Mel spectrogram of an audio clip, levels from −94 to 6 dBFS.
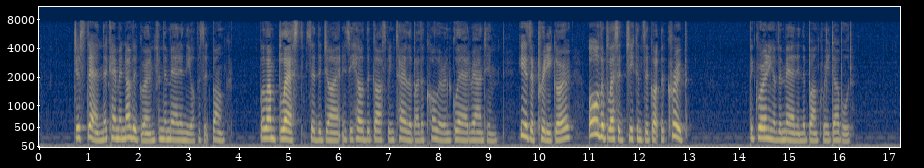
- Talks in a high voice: Yes, high, 205 Hz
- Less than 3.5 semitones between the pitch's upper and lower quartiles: Yes, average, 3.0 semitones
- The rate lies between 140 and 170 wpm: No, average, 185 wpm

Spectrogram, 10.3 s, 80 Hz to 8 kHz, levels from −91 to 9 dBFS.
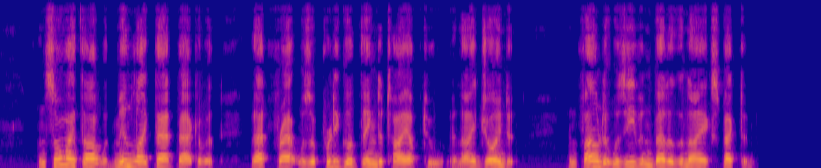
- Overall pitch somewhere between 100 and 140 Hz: No, medium, 185 Hz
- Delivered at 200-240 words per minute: Yes, fast, 205 wpm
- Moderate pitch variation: No, wide, 7.3 semitones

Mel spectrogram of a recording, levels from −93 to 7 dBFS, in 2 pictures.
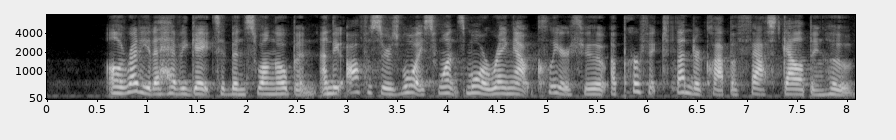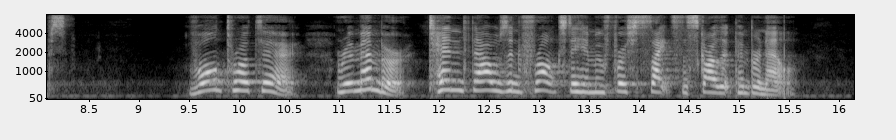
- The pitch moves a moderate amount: No, wide, 6.6 semitones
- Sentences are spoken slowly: No, average, 150 wpm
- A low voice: No, high, 240 Hz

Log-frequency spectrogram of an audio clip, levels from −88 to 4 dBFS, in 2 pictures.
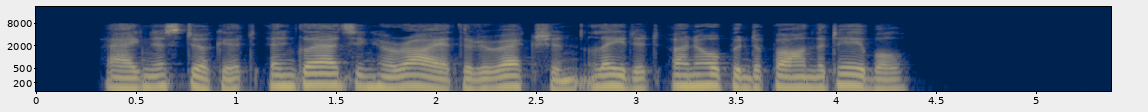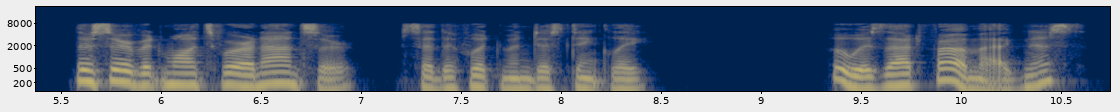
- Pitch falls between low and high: Yes, medium, 155 Hz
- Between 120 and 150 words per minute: No, average, 185 wpm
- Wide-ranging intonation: No, average, 4.5 semitones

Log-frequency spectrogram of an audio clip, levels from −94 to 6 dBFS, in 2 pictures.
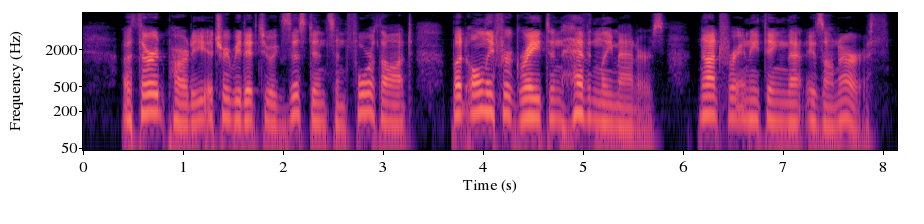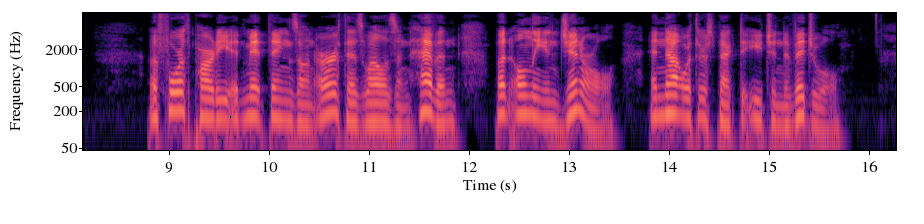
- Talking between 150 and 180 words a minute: Yes, average, 170 wpm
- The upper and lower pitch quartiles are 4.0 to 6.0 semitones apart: Yes, average, 4.4 semitones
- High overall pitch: No, medium, 150 Hz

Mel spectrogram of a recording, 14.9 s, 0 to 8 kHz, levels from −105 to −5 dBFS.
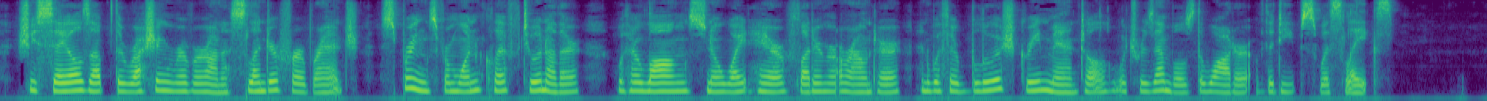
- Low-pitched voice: No, high, 205 Hz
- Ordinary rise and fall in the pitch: No, narrow, 2.0 semitones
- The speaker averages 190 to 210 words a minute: No, average, 165 wpm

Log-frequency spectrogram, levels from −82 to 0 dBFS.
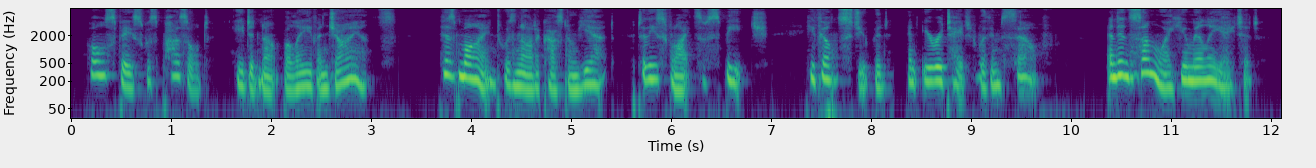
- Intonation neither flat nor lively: No, wide, 7.3 semitones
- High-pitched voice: Yes, high, 195 Hz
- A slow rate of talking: No, average, 165 wpm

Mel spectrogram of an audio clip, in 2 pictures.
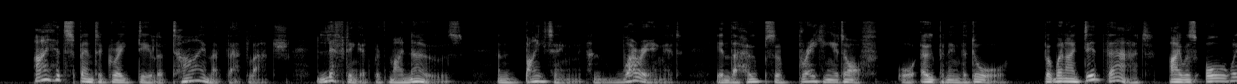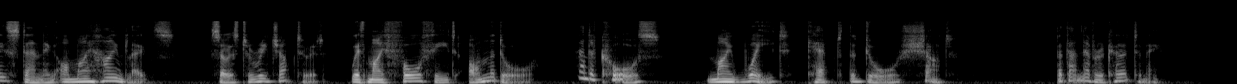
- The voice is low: Yes, low, 115 Hz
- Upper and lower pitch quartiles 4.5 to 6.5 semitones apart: Yes, average, 5.2 semitones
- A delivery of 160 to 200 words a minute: Yes, average, 180 wpm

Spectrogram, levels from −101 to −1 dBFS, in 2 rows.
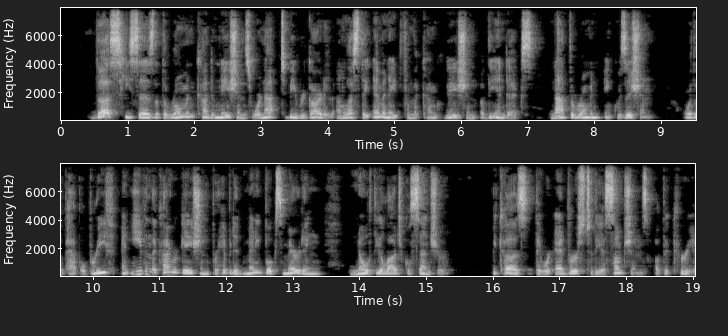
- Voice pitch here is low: No, medium, 175 Hz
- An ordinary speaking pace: Yes, average, 160 wpm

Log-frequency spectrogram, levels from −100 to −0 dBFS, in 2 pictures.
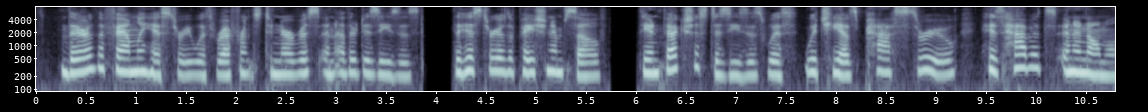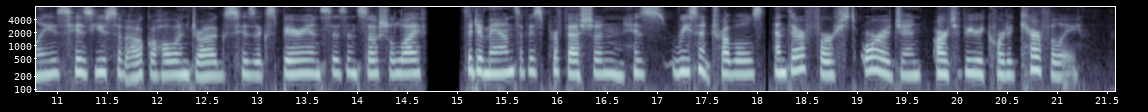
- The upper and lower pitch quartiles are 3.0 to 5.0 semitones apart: No, narrow, 2.5 semitones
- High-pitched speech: Yes, high, 235 Hz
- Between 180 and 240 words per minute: No, average, 160 wpm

